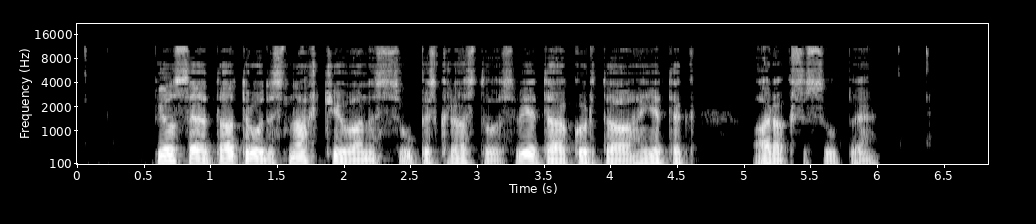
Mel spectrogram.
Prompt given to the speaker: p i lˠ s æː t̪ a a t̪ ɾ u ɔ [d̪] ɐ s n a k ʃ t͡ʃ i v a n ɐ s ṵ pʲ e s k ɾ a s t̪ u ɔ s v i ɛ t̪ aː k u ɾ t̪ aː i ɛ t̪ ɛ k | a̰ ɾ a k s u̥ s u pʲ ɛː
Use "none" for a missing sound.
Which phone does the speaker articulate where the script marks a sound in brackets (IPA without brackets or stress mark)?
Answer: d̪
